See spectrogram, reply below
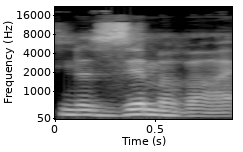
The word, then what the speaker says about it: Nazimova: is it Nazimova? – It's Nazimova, and everybody has a different way of pronouncing it.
